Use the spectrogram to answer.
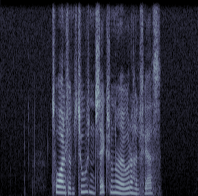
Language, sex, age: Danish, female, 37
